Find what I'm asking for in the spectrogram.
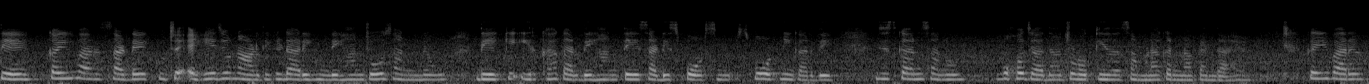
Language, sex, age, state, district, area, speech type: Punjabi, female, 18-30, Punjab, Mohali, rural, spontaneous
